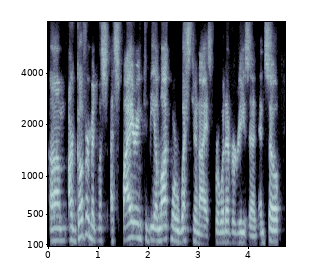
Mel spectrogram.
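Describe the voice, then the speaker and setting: A man in his forties from the Philippines, talking casually as an interview guest and often pausing to reflect. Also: on the high side, steady tone, pushed and bright, breathy edge. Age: 40s. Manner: reflective, with many fillers and restarts.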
